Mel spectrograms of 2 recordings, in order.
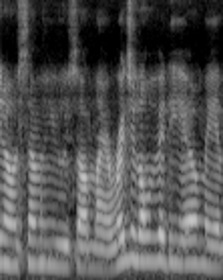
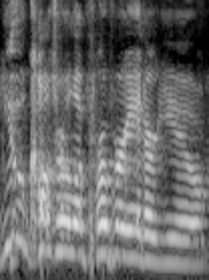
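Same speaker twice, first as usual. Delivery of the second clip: hammed-up accusation, higher and louder; mock accusing yell; 5 semitones higher, 10 dB louder than usual. Mocking online accusers, a loud hammed-up yell. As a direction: yell it like an outraged commenter. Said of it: "than coming out and be like".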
